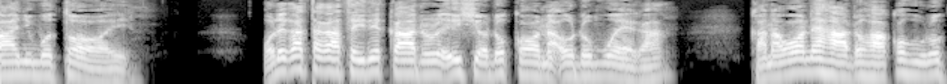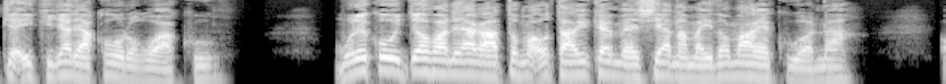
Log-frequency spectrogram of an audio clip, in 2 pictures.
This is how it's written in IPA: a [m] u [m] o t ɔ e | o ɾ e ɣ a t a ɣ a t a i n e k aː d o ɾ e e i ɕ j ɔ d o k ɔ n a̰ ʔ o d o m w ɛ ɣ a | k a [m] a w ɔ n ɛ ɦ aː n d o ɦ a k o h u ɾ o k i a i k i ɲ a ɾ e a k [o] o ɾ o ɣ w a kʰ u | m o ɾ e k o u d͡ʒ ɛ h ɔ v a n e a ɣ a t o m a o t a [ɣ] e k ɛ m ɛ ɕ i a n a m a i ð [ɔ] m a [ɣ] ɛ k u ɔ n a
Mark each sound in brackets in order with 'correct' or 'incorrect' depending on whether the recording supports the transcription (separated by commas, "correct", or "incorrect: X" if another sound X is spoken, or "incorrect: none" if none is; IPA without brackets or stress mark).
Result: incorrect: ɲ, correct, incorrect: n, correct, correct, correct, correct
